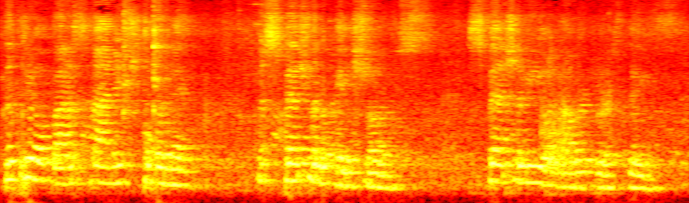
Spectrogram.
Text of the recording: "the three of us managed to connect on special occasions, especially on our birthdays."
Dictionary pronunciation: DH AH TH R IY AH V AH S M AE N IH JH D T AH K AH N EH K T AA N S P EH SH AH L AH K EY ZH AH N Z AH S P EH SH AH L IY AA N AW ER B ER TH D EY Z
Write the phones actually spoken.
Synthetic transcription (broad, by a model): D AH T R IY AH B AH S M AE N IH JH T AH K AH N EH K T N S P EH SH AH L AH K EY SH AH N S S P EH SH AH L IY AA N AW ER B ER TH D EY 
